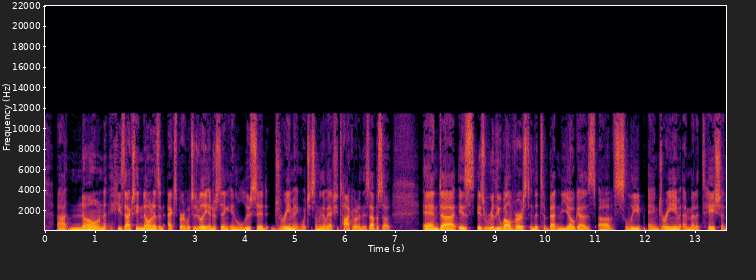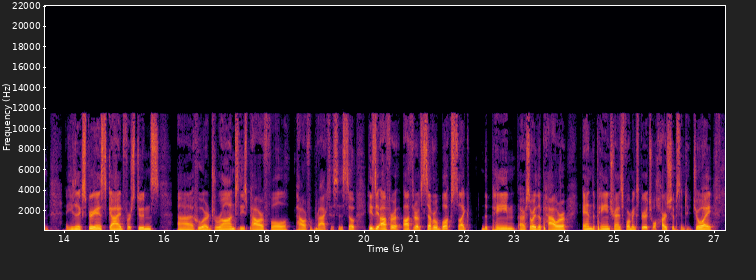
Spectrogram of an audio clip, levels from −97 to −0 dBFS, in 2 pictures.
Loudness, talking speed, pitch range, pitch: -21 LUFS, 180 wpm, 100-115 Hz, 105 Hz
